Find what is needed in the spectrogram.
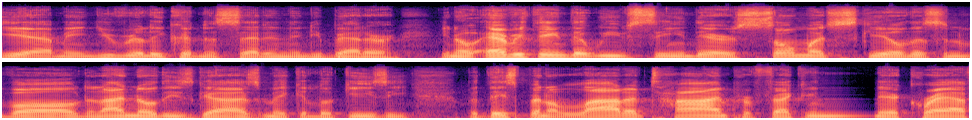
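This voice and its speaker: Animated, fairly quick speech in an East Coast US accent with ordinary pitch variation. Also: man, medium pitch for a man. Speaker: esports commentator. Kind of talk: live commentary wrap-up.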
